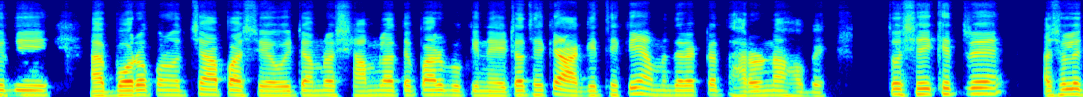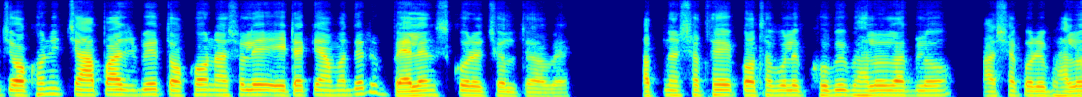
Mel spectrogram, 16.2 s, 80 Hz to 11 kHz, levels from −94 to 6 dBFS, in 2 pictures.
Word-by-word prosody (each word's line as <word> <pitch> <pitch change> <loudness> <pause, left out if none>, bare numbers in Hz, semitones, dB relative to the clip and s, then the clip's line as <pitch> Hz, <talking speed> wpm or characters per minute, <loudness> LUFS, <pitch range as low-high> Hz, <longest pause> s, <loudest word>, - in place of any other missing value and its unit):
যদি 160 0 -1 0.5
আ - - +6
বড় 155 +1 +7
কোন 165 - -2 0.2
চাপ 175 -2 +3
আসে 150 0 -3
ওইটা 150 +1 -2
আমরা 155 +1 -1
সামলাতে 155 +2 -1
পারবো 165 -1 +2
কিনা 145 -1 -4
এটা 155 +3 +1
থেকে 165 -1 -3
আগে 150 +1 -3
থেকেই 195 +6 0
আমাদের 155 -1 -3
একটা 165 - -4
ধারণা 145 +3 0
হবে। 125 -2 -6 0.5
তো - - 0
সেই 185 0 +3
ক্ষেত্রে 195 +1 +1 0.5
আসলে 175 +4 +1
যখনই 180 +4 +3
চাপ 165 -1 +5
আসবে, 170 +1 -1 0.2
তখন 170 +2 +2
আসলে 170 +1 0 0.2
এটাকে 160 +2 -1
আমাদের 160 +5 -3 0.2
ব্যালেন্স 150 +3 +4
করে 150 -2 +3
চলতে 135 -2 -4
হবে। 120 0 -5 0.7
আপনার 155 +1 -5
সাথে 165 +1 -2 0.2
কথা 155 +1 +2
বলে 160 0 +1
খুবই 160 +1 0
ভালো 155 +1 +1
লাগলো। 155 0 0 0.4
আশা 150 +3 -4
করি 145 0 +2
ভালো 145 +2 +1
155 Hz, 165 wpm, -23 LUFS, 150-165 Hz, 0.7 s, বড়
